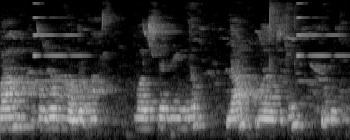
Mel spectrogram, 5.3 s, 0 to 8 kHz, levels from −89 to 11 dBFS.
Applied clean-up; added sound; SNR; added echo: classical method WPE with log-MMSE.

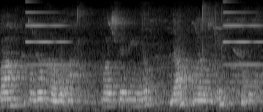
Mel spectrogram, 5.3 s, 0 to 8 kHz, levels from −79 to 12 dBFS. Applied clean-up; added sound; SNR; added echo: none; Bell; 13 dB; reverberation time 1.0 s.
